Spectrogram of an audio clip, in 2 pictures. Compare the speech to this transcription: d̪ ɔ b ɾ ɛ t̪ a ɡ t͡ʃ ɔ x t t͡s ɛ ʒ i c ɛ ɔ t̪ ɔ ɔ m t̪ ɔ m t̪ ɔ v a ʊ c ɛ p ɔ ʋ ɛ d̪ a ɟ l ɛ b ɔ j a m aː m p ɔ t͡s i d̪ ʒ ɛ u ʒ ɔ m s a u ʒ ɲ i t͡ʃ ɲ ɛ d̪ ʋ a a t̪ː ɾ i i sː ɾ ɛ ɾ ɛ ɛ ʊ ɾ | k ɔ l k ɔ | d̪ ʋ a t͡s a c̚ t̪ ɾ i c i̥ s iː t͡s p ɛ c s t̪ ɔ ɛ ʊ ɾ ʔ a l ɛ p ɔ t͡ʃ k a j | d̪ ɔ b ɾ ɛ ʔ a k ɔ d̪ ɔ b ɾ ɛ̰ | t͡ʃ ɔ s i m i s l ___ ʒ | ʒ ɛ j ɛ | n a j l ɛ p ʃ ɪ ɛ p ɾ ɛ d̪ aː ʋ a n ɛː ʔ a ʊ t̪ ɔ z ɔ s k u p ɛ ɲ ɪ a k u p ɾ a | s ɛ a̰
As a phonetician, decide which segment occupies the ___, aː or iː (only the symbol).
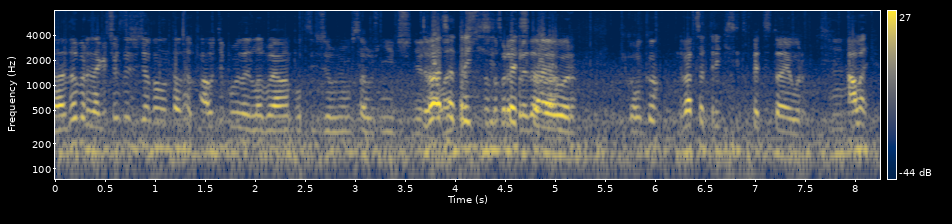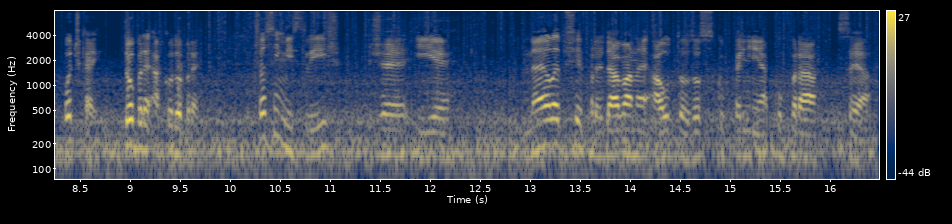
iː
